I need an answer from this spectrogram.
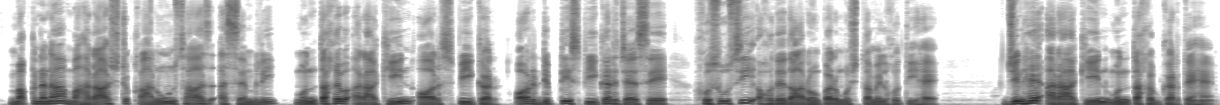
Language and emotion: Urdu, neutral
